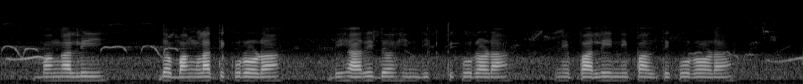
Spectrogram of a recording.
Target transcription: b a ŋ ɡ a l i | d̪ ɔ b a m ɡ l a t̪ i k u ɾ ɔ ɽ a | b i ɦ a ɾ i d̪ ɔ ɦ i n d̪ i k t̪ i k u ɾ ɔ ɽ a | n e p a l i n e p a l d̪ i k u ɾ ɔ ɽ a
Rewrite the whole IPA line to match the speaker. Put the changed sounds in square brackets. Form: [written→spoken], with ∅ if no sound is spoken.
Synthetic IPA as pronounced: b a ŋ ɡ a l i | d̪ ɔ b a [m→ŋ] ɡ l a t̪ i k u ɾ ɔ ɽ a | b i ɦ a ɾ i d̪ ɔ ɦ i n d̪ i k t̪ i k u ɾ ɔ ɽ a | n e p a l i n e p a l [d̪→t̪] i k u ɾ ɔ ɽ a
